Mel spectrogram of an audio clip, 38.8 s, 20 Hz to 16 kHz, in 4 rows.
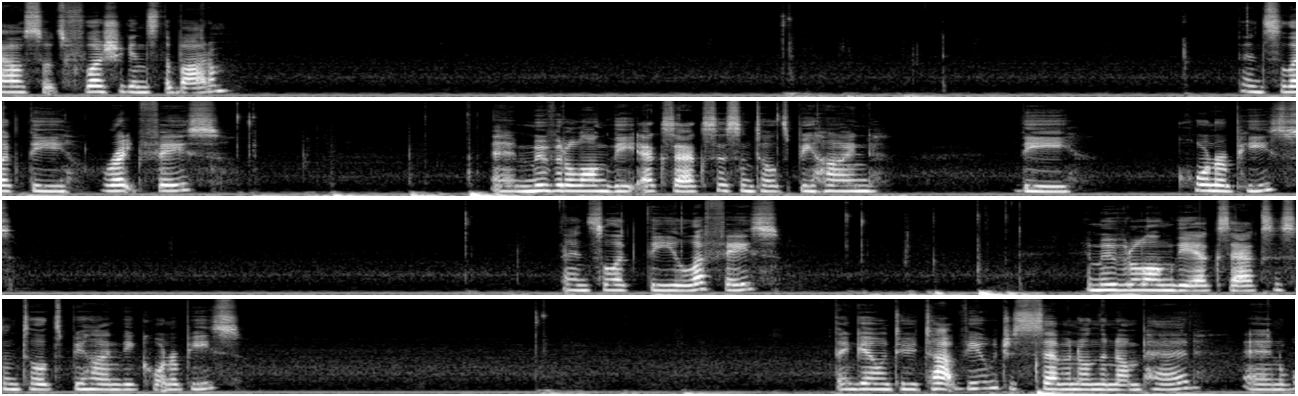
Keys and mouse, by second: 9.0-13.2 middle drag, 13.2 ctrl+KP_1, 23.9-26.7 middle drag, 26.7 ctrl+KP_1, 30.1 click, 36.8 KP_7.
